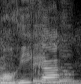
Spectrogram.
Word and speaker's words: Mojica: Yeah, but how's it spelled? – M-O-J-I-C-A. – Mocha. – What? – Mojica. – Mojica? – Mojica? – Mojica.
